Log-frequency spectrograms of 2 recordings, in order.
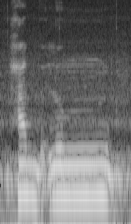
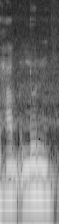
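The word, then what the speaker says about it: حبل: Jadi tidak dibaca hablun hablun. Tidak seperti itu ya, Teman-teman. Tapi langsung masuk ke mim. Jadi hablum dan didengungkan ditahan.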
